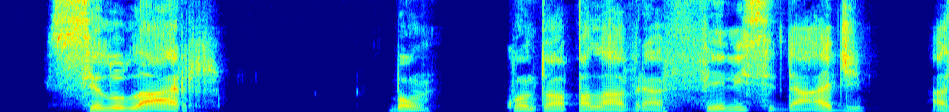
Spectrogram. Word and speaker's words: felicidade: da palavra na sílaba da felicidade percebe a sílaba tá é mais evidente nessa palavra quando a gente fala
